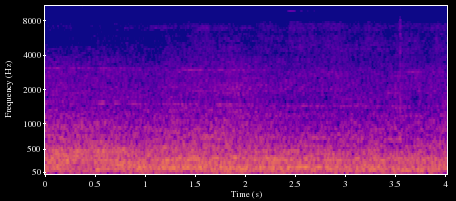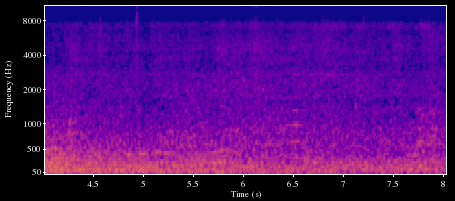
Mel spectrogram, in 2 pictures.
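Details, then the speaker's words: Samsung dryer after replacing flat-spotted drum support rollers and shafts: a smooth, steady drum rumble that slowly eases, with no thumping or knocking. The original loud thumping is fixed. "and in operation then the dryer will begin to settle in and become and become quieter in this operation but the primary problemless allowed thumping sound which has been addressed"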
